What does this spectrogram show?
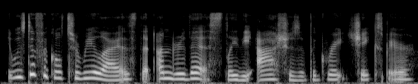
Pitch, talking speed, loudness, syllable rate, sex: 250 Hz, 215 wpm, -20 LUFS, 6.1 syllables/s, female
